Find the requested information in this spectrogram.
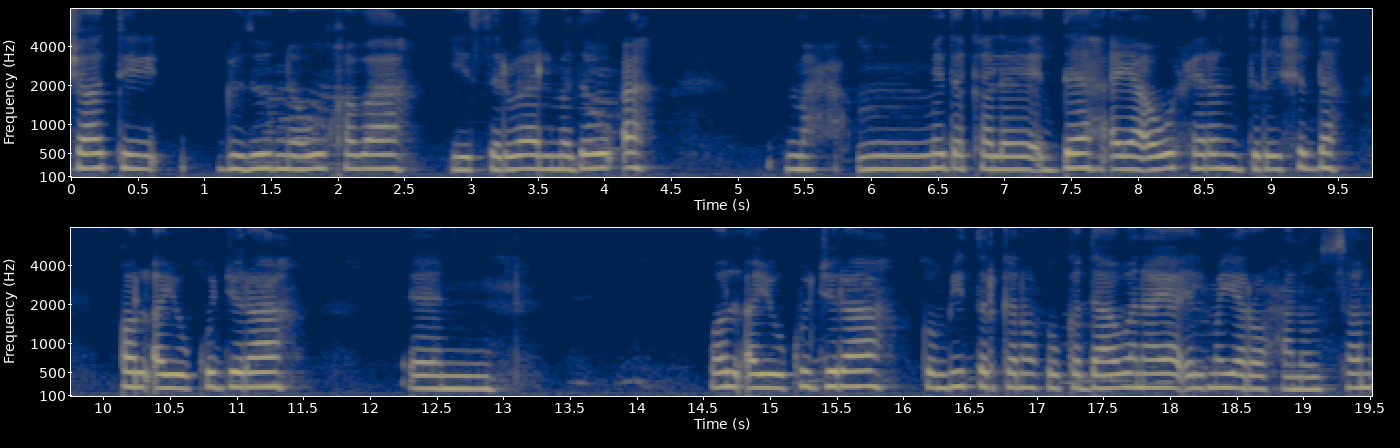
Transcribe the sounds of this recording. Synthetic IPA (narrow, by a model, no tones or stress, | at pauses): ʃaːt̪ʰi | ɡʊðud̪nɐwuːχɑβaːijɐsɐrwaːlmɐðɔwʔɐh | m | mɪd̪ɐkʰɐlɛd̪ɛːɦɐjaːʊɣʊħɪɾɐnd̪ɪɾiːʃɐðɐqɔlʔɐjuːkʰʊt͡ʃɪɾaː | ɛn | qɔlʔɐjuːkʰʊt͡ʃɪɾaːkʰɔmbjuːt̪ʰɐrkʰɐnɐwɑħuːkʰɐd̪aːwɐnɐjaːɪlmɐjɐɾɔːħɑnuːnsɐn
